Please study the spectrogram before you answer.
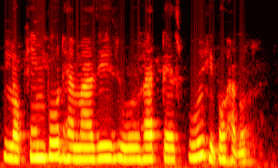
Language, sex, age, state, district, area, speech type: Assamese, female, 60+, Assam, Lakhimpur, urban, spontaneous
